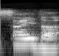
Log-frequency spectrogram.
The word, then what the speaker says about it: savor: It's savor, as in savor the aroma. As in flavor with an S instead of a fl.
